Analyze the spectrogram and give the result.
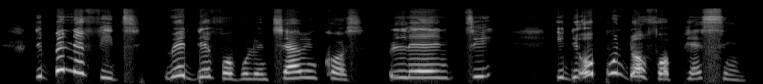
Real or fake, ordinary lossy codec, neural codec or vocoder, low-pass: real; none; none; 14.4 kHz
